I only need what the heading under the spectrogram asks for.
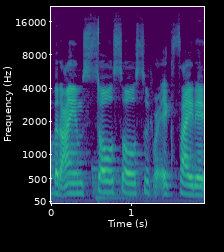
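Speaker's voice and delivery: ordinary delivery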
